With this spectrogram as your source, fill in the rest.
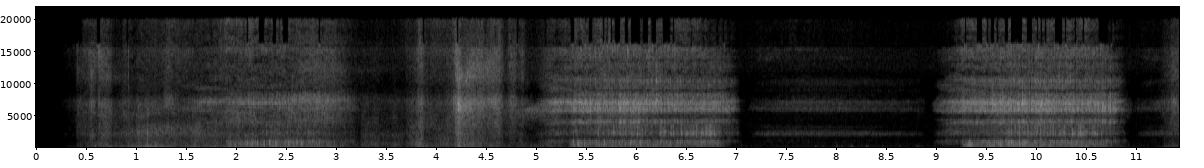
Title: Snoring part 2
